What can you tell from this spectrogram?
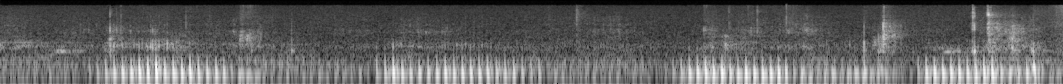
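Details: Two domestic cats sleeping and waking up, one purring in four strong, low rumbling bursts, each lasting about a second with short pauses for breath between them; faint rustling in the background.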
